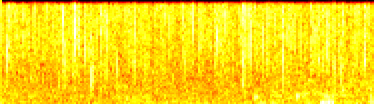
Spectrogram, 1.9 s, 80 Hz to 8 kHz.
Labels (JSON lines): {"label": "biophony", "recorder": "SoundTrap 500"}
